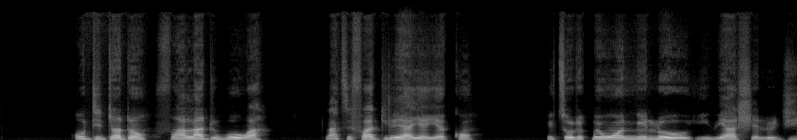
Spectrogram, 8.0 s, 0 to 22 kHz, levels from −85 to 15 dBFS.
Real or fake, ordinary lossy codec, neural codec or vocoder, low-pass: fake; none; autoencoder, 48 kHz, 32 numbers a frame, DAC-VAE, trained on Japanese speech; none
